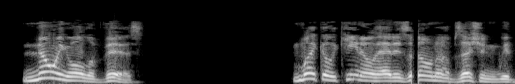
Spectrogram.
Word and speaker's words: Aquino: out of their ignorance would simply pronounce his name with the K sound, Americanized as Aquino, the officers did the same. It was almost a show of passive resistance. And when anyone ever pronounced his name the way he wanted it, Aquino, everyone kind of shuddered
